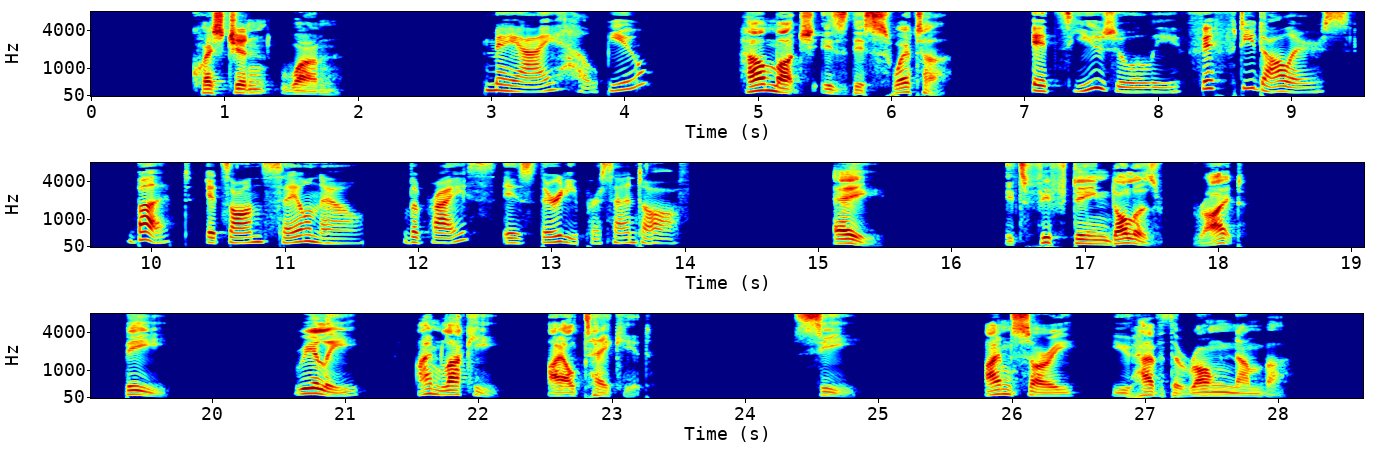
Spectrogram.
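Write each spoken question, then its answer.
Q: How much is this sweater?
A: B: Really? I'm lucky. I'll take it.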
